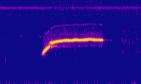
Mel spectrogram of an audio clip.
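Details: A single piercing whistle from a Philippine eagle, rising sharply at the start and then held steady and high for under a second before stopping abruptly; near silence around it.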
